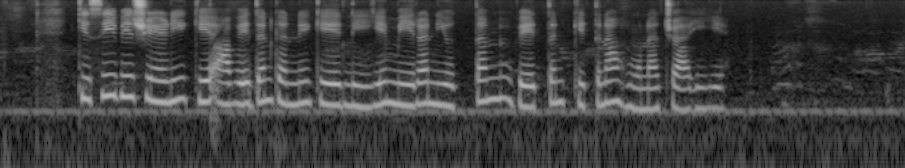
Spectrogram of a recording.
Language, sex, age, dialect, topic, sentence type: Hindi, female, 25-30, Marwari Dhudhari, banking, question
